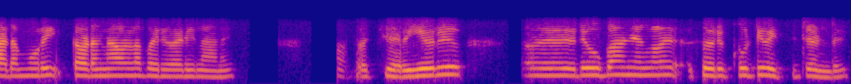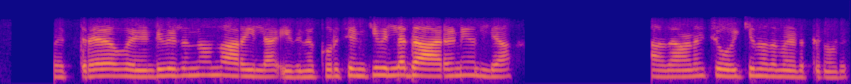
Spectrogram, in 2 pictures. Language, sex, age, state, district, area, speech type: Malayalam, female, 18-30, Kerala, Kannur, rural, conversation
